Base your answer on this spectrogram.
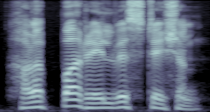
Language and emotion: Urdu, neutral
